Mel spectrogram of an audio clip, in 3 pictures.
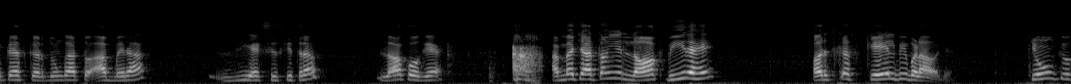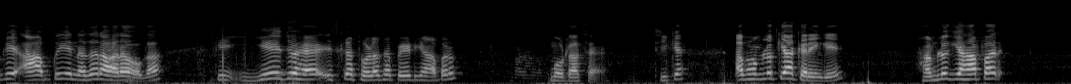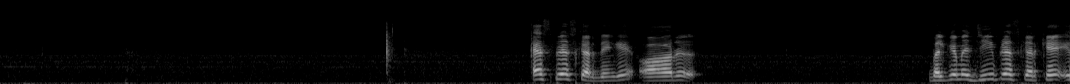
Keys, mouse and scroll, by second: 5.1-6.9 scroll down 1, 21.8-22.4 scroll down 2, 21.9 Escape, 22.4 scroll up 1, 24.1 g, 25.3 z, 26.8 s, 28.0 Escape, 28.5-29.3 scroll down 1, 29.3 g, 29.9 z.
